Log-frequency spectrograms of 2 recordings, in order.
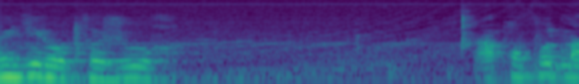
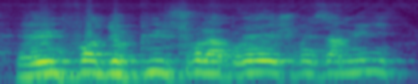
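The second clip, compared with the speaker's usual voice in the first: loud, raised-pitch mock declamation; citation shakespearienne déclamée; 5 semitones higher, 12 dB louder than usual. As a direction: proclaim it like a rallying cry on stage. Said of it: "tout Shakespeare que tu me citerais". (déclamation théâtrale à pleine voix)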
